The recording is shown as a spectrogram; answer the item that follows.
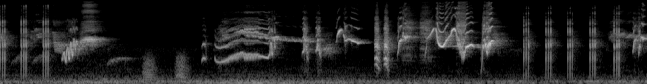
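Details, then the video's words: Javan myna chattering song used to coax a silent myna to sing: slurred squeaky whistles, wavering warbled phrases and scattered sharp clicks over a faint low hum. "Jalak kebo gacor ngoceh manggut²~Coba ini..Untuk pancingan jalak kebo diam malas bunyi"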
